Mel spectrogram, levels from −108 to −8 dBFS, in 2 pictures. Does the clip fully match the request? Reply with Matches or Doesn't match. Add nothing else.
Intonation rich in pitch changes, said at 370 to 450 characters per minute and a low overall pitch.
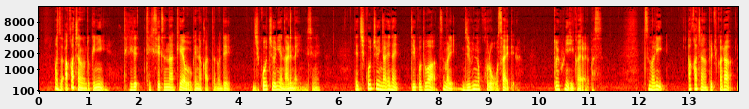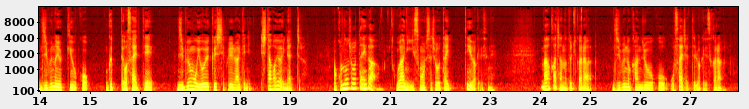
Matches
